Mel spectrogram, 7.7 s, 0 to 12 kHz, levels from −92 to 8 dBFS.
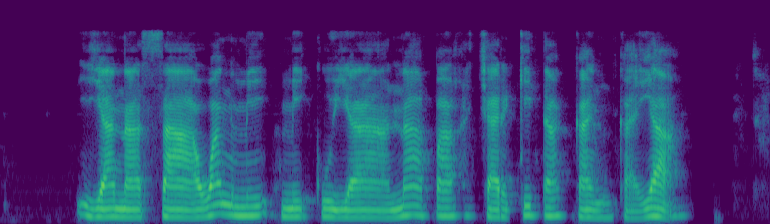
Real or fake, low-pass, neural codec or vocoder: fake; 7.2 kHz; codec, 16 kHz, 8 kbps, FunCodec, trained on LibriTTS, 25 frames a second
